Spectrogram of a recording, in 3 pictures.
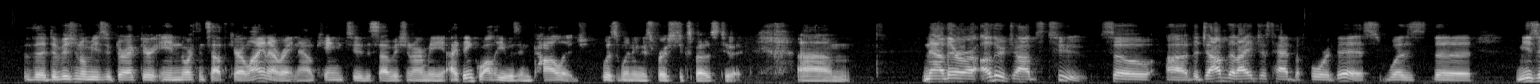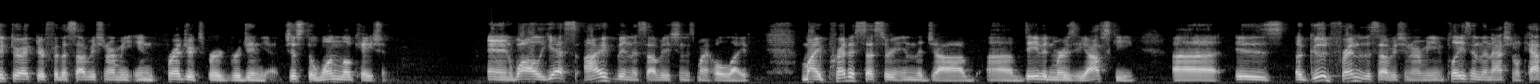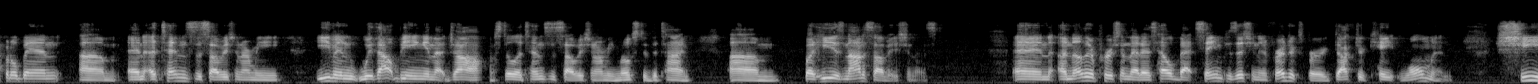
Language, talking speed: English, 180 wpm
